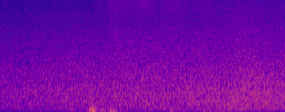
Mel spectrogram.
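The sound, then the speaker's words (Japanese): Steady ocean surf washes continuously against the shore, a soft, broad hiss with a brief low thump early on and a light touch of wind, with no voices. “だったら、私じゃなくて海の方を見てなさいよ。”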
